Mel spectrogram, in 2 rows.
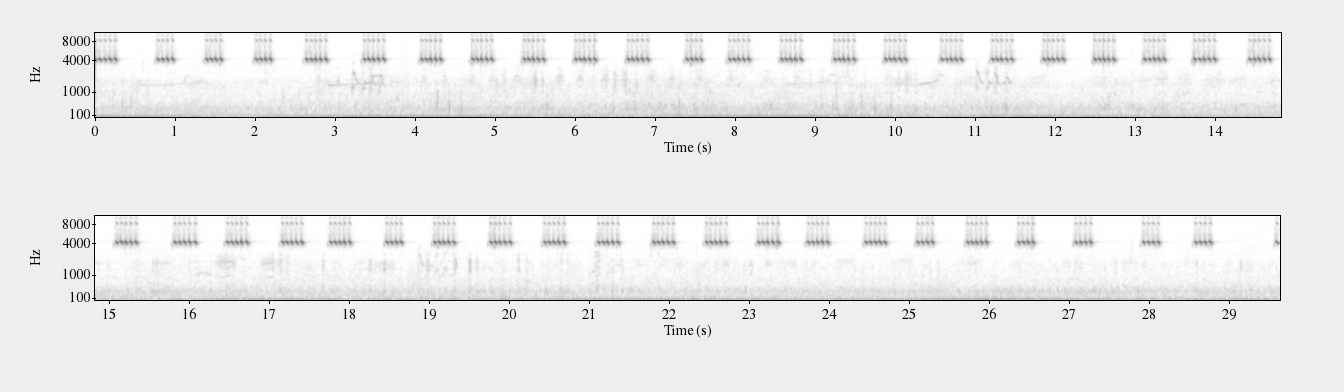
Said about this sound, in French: Et en plus, on a l'ambiance des lagunes qu'il y a sur le bord de la digue à la mer. Alors nous sommes à quelques heures simplement du 1er novembre, et ce grillon chante comme en plein été.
